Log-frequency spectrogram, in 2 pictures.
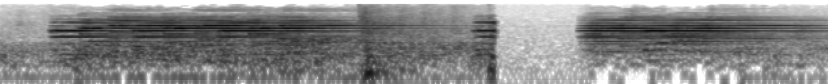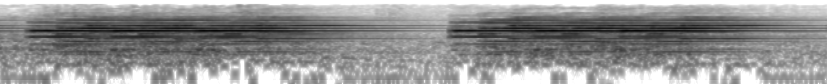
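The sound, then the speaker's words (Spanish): A parliament call-to-vote bell, rung to call members to a vote, rings in four long, sustained bursts, a bright steady metallic tone that swells and fades slightly each time, with a brief silent gap after the first. “Así que voy a llamar y una vez acabe la campana de llamado al voto, haré unas aclaraciones sobre la votación.”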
